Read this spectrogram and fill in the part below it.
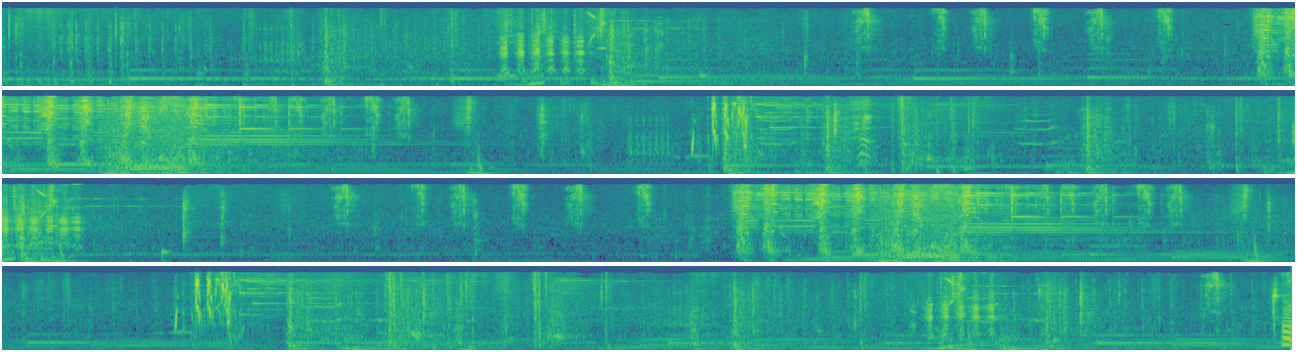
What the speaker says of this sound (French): Les moutons. Faut s'occuper des moutons.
